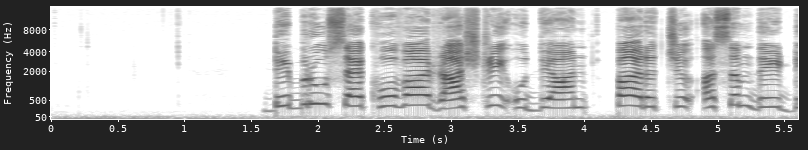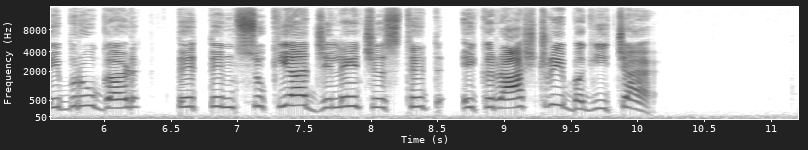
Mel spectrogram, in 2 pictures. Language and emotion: Dogri, neutral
